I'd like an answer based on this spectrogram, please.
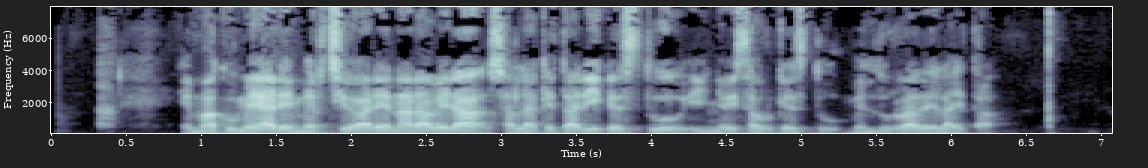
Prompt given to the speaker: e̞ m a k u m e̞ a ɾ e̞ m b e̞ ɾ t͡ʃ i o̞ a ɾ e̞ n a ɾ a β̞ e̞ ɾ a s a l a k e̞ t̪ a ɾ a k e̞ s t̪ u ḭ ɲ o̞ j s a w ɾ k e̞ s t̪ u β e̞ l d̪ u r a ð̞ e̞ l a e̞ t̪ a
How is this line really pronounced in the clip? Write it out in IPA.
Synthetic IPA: e̞ m a k u m e̞ a ɾ e̞ m b e̞ ɾ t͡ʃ i o̞ a ɾ e̞ n a ɾ a β̞ e̞ ɾ a s a l a k e̞ t̪ a ɾ i k e̞ s t̪ u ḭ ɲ o̞ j s a w ɾ k e̞ s t̪ u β e̞ l d̪ u r a ð̞ e̞ l a e̞ t̪ a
